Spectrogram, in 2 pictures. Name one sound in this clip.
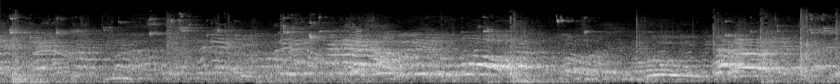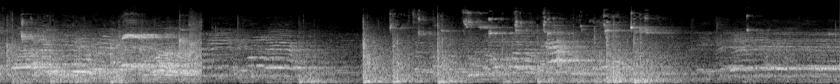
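Sneakers squeak sharply on a hard court in a large echoing hall.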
